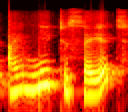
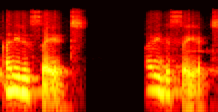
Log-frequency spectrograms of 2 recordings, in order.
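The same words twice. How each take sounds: First: Slow, separate words in "need to"; careful full form. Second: "need to" run together with a weak "to"; connected native speech. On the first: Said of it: "Instead of saying". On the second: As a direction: blend "need to" into one easy word. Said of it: "we can say". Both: Shown as a demonstration.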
